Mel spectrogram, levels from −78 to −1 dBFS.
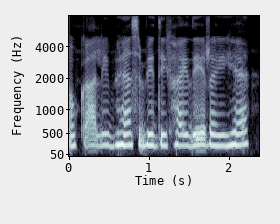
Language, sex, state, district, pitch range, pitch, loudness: Hindi, female, Jharkhand, Palamu, 230-245 Hz, 240 Hz, -11 LUFS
